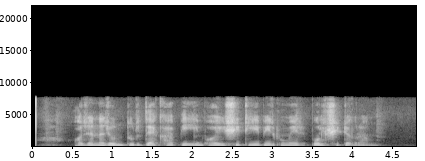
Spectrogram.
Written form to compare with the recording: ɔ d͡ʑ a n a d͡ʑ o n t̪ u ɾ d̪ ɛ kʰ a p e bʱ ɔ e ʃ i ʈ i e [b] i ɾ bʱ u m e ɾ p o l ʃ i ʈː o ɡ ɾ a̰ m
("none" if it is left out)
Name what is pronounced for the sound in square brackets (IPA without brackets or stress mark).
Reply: b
